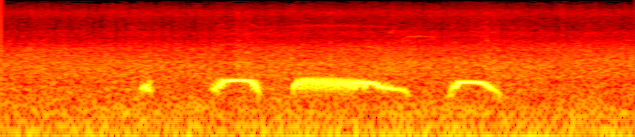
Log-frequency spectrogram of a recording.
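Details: Spotted Dove during a snare-cage trapping session with a decoy bird: a faint short note, an arched coo, a long rolling coo, then a final arched coo, over a low background hum.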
